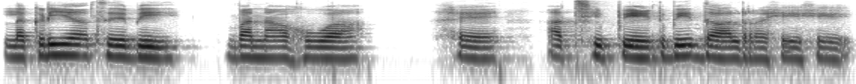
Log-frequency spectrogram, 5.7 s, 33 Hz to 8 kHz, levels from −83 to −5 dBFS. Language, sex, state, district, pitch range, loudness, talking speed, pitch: Hindi, female, Maharashtra, Sindhudurg, 180-200 Hz, -20 LUFS, 125 wpm, 185 Hz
